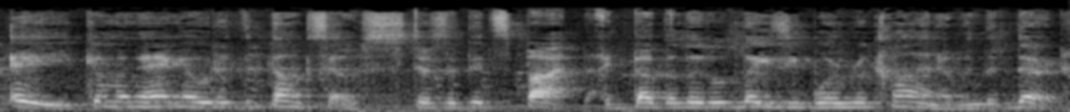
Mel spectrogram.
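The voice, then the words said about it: Silly rabbit character voice. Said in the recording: “that's how rabbits sound, by the way. That's my impression of a rabbit.”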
